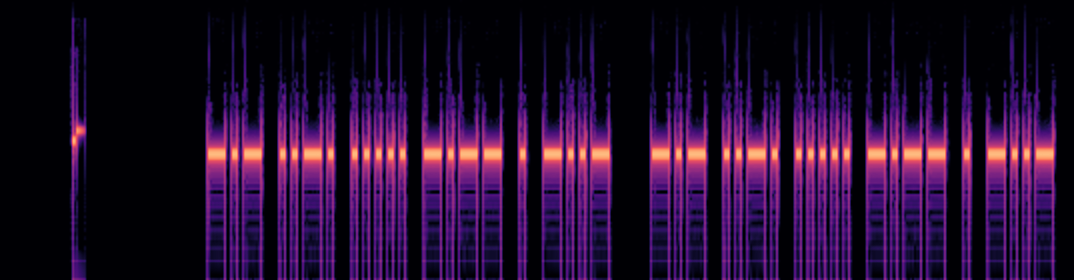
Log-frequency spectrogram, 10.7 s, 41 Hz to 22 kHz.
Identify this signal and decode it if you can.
Morse code, heard as a keyed tone, about 20 wpm, 700 Hz. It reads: KF5YEX KF5YEX
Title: USA Call Signs Repeated 3x 20wpm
